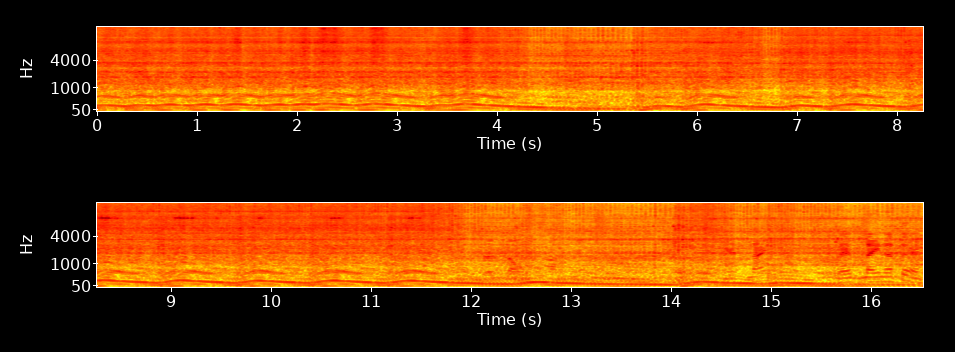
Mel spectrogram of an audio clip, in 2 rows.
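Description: A motorcycle engine revs repeatedly up toward its redline of about 9,000 rpm, a loud, close series of rising and falling wails that continues for the whole stretch.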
